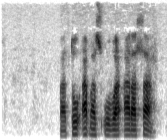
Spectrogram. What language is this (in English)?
Mada (Cameroon)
